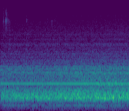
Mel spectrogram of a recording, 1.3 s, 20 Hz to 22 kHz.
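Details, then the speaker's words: Kenwood TS-570 ham radio whose owner reported poor sensitivity, receiving a tiny injected tone around -120 to -127 at about 10 dB: the faint tone near one kilohertz still comes through steady hiss; receiver sensitivity is excellent. "so you can still hear the tone in the noise and uh the signal um what we are in in in injecting is really incredible incredible tiny you know so that is almost nothing"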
